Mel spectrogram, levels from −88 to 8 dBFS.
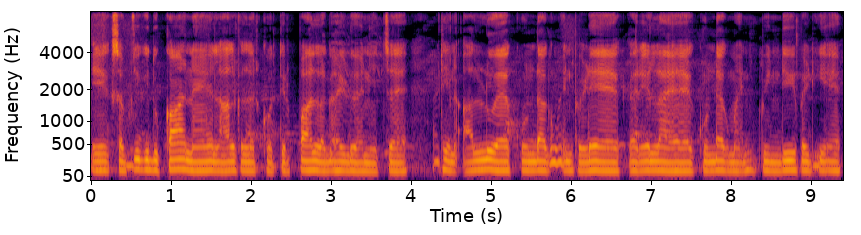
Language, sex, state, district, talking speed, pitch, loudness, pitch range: Marwari, male, Rajasthan, Churu, 185 wpm, 115 Hz, -18 LUFS, 110-115 Hz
